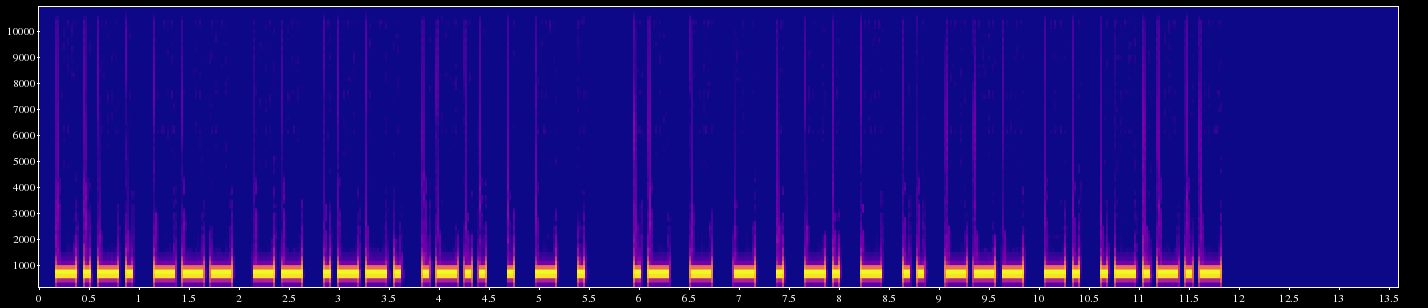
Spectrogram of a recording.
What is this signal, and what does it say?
Morse code, heard as a keyed tone, about 17 wpm, 700 Hz. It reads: COMPLETE ATTENTION.
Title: Sentences from Top 1000 Words - Review Part 6 - 17wpm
